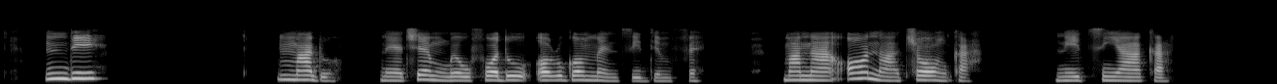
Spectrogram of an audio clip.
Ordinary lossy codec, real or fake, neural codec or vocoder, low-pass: none; fake; codec, 24 kHz, 1.2 kbps, DualCodec; 5.4 kHz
